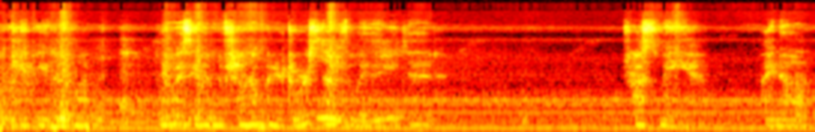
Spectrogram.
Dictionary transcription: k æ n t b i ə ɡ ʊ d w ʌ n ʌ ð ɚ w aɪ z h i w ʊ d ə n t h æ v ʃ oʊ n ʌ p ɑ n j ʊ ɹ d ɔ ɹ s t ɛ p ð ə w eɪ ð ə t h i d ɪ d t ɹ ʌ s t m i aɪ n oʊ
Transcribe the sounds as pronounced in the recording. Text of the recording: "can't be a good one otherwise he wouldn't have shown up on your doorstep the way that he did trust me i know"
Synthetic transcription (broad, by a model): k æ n b i ə ɡ ʊ d w ʌ n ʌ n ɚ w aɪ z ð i w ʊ d n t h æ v ʃ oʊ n ʌ p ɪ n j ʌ ɹ d ɔ ɹ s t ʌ f ð ə w eɪ ð ə t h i d ɪ d t ɹ ʌ s t m i aɪ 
